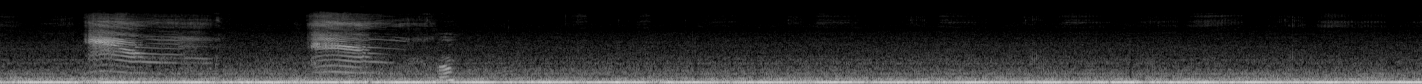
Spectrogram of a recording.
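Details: Homeless cat on a road giving two loud, drawn-out meows in the first four seconds, each harmonic-rich and sliding downward, then silent, over a constant low droning rumble like an idling engine.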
